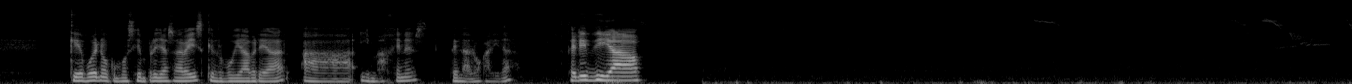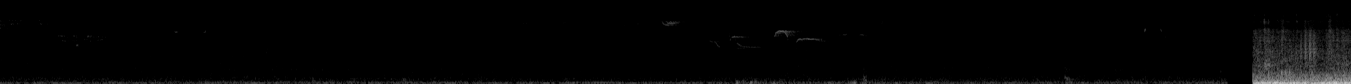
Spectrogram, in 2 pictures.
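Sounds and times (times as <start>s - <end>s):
bird chirps and calls: 19.8s - 22.6s
low steady rumble: 26.1s - 27.0s.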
